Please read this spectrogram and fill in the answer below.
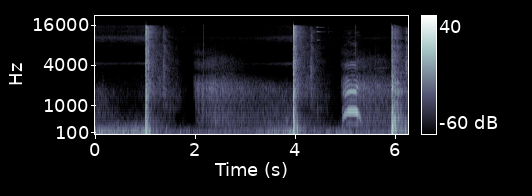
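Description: Three rifle shots from a scoped precision rifle, about three seconds and then two seconds apart, each a sharp crack with a short echo.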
